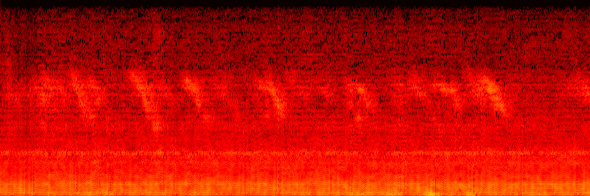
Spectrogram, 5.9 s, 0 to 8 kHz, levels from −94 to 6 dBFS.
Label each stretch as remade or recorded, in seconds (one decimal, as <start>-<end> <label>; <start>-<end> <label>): 0.0-5.9 remade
